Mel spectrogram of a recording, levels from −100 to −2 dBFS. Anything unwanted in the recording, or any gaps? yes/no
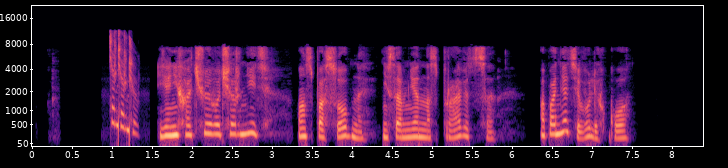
yes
